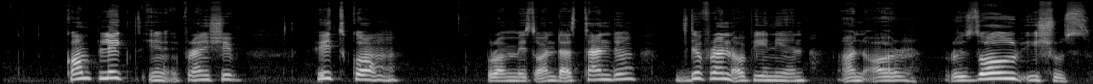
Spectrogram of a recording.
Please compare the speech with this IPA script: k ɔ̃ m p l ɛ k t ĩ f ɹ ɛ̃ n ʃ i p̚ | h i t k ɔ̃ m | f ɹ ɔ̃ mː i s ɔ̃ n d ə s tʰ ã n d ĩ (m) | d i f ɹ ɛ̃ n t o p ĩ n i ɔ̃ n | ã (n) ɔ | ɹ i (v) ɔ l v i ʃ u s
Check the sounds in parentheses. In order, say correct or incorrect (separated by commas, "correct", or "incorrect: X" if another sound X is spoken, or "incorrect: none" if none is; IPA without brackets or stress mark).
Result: incorrect: ŋ, correct, incorrect: z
